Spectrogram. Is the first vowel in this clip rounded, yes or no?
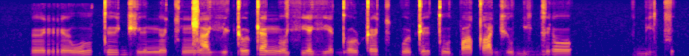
yes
